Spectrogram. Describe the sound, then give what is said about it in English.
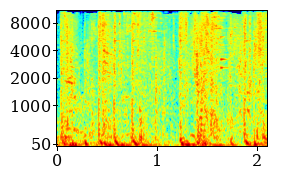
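Rapid gunfire from a masked gunman as police enter a cellar: loud, dense bursts of shots rattle almost without pause, with a brief dip in the middle before the firing surges again. “As the cops step into the cellar, the skulled masked gunman opens fire, taking them out swiftly.”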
